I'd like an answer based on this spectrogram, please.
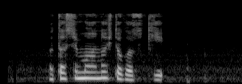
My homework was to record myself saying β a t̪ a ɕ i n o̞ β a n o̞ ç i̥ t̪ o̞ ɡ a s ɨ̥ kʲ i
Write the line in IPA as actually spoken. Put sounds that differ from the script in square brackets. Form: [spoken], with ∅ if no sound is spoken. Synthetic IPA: β a t̪ a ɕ i [m] o̞ [∅] a n o̞ ç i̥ t̪ o̞ ɡ a s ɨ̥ kʲ i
